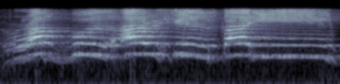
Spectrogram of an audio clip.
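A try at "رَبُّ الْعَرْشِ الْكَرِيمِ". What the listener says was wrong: अर्शिल यहाँ पर लाम जो है इसको हिलाना नहीं है। रब्बुल अर्शिल करीम। करीम। करीम।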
